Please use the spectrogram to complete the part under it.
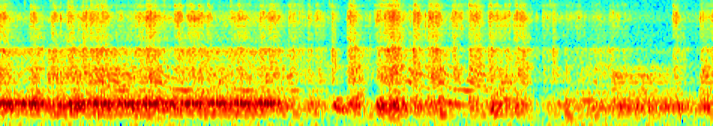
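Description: Fire roars steadily.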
